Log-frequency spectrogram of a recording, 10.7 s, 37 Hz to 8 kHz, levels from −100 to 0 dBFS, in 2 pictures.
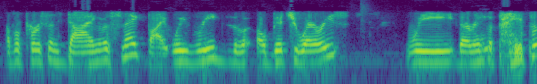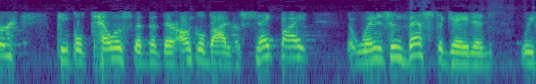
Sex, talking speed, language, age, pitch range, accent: male, 190 wpm, English, 50-69, 150-205 Hz, American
